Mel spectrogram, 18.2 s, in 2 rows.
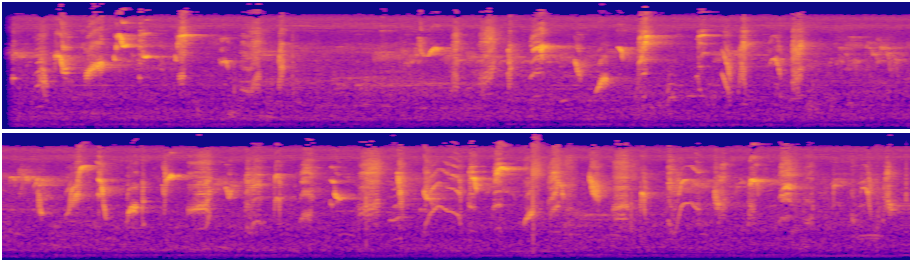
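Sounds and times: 
Bali myna giving sharp isolated chirps: 0:00.1 - 0:18.1.

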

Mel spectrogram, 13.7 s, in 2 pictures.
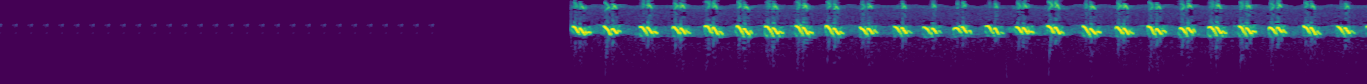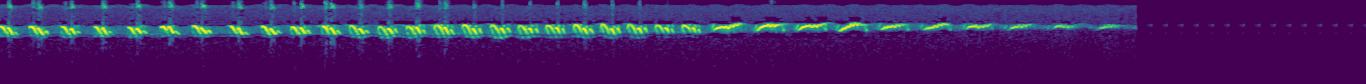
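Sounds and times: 
bird chirping: 0:02.9 - 0:12.5.

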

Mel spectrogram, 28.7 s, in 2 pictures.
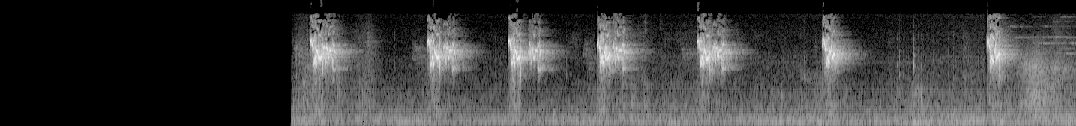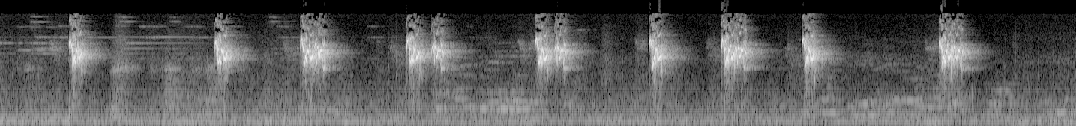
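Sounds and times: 
parakeet giving sharp calls: 0:04.0 - 0:04.8, 0:05.5 - 0:10.0, 0:11.0 - 0:11.6, 0:13.1 - 0:25.7, 0:26.7 - 0:27.6.

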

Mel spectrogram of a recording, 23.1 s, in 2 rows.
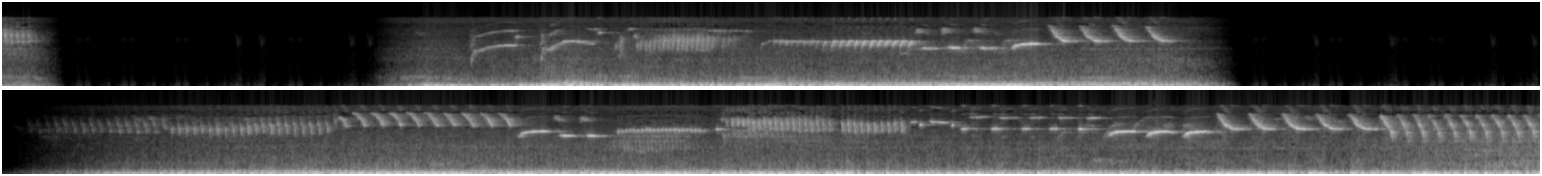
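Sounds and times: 
Lancashire canary singing: 0:00.0 - 0:00.4, 0:02.7 - 0:09.2, 0:11.7 - 0:23.0
steady low hum: 0:02.9 - 0:09.2, 0:11.9 - 0:23.0.

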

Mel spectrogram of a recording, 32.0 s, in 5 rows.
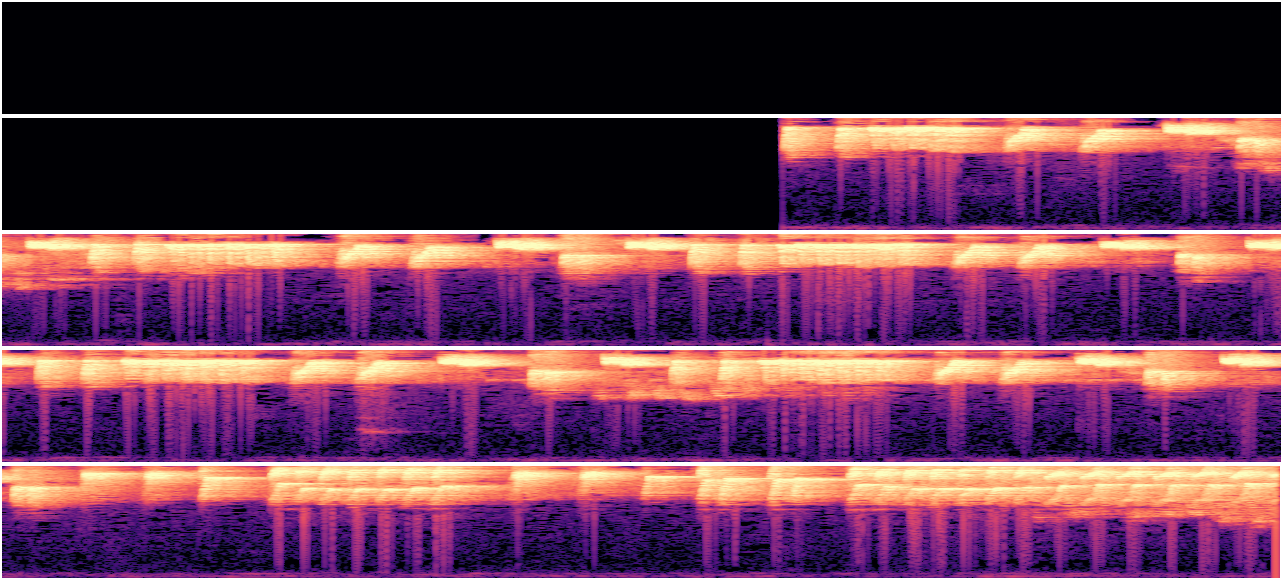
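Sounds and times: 
Horsfield's bush lark song: 0:10.4 - 0:31.9.

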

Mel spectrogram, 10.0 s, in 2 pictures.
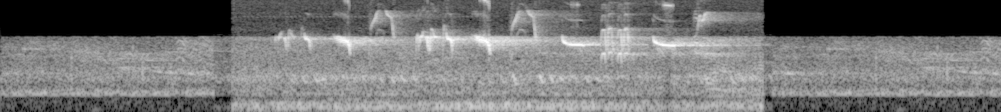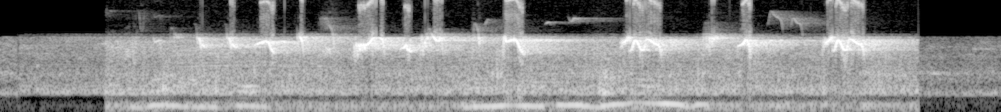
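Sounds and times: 
bulbul singing: 0:01.2 - 0:03.8, 0:05.6 - 0:09.6.

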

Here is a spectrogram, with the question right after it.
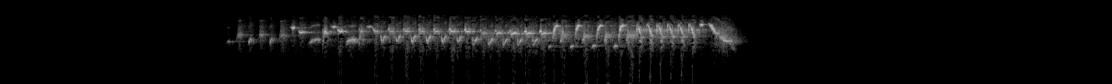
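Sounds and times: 
European goldfinch twittering song: 0:02.3 - 0:07.5.

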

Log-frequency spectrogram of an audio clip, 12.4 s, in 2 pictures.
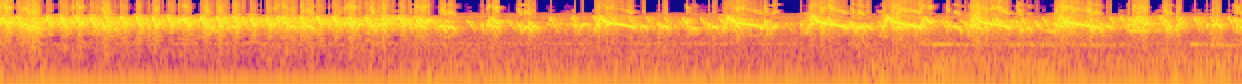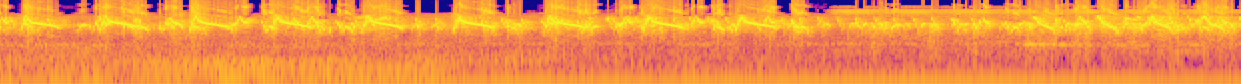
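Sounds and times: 
Bar-winged Prinia song: 0:00.0 - 0:12.4
dense overlapping chirps: 0:00.0 - 0:12.4.

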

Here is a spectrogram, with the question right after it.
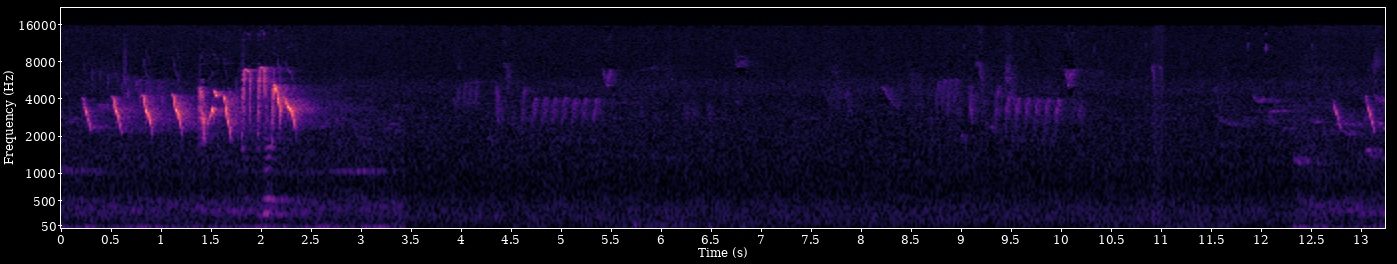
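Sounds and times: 
cucak cungko bird calls: 0:00.0 - 0:03.4, 0:12.2 - 0:13.2.

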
